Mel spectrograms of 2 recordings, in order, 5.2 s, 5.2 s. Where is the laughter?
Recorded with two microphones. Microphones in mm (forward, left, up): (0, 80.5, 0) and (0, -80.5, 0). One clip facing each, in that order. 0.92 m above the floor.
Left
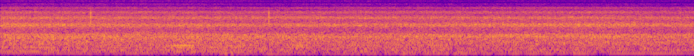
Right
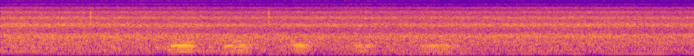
40° right (ahead or behind); by 3.6 s 50° right (ahead or behind).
